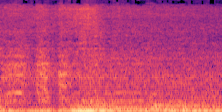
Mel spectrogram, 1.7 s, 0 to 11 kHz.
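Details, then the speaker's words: Car bought at Copart with 147,000 miles, in neutral with handbrake up, catches quickly on first key start, then a little rev and a smooth steady run with no misfire or odd noises; a normal start. "Wow. So it actually does fire up. We give it a little rev. Let's listen to the engine noise. Sounds really nice considering it's on 147,000 miles."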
